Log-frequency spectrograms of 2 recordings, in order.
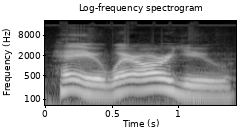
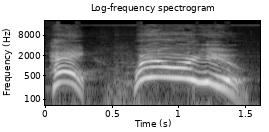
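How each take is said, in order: First: It is asked calmly as a plain question. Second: It is yelled loudly and forcefully.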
